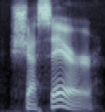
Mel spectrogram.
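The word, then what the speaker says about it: chasseur: shaspo next we have chaser chasser chasser spelled c-h-a-s-s-e-u-r i would want to say sure but it says chaser all these french words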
